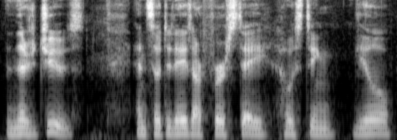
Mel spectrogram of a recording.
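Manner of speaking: ordinary talk, nothing marked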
